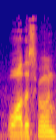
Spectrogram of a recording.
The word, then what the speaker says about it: Wotherspoon: Is it Wotherspoon? Is that how it's pronounced? Wotherspoon, yeah.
